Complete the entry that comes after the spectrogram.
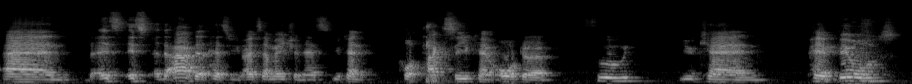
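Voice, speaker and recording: Hombre en sala con eco, algo lejos del micrófono. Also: male voice, mid-range voice, fairly bright tone. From Taiwan. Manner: halting, many restarts and fillers. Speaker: interview guest. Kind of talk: conversational interview. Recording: echoey room, distant from mic.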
